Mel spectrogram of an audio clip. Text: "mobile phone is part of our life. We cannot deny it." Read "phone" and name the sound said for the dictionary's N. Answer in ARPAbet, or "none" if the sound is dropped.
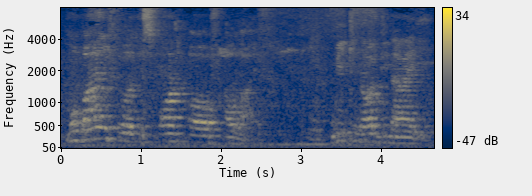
none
